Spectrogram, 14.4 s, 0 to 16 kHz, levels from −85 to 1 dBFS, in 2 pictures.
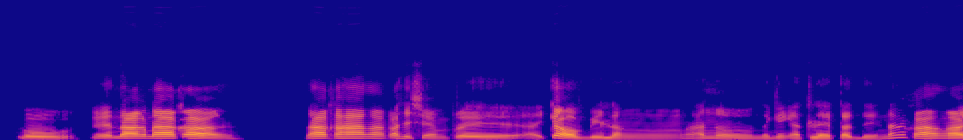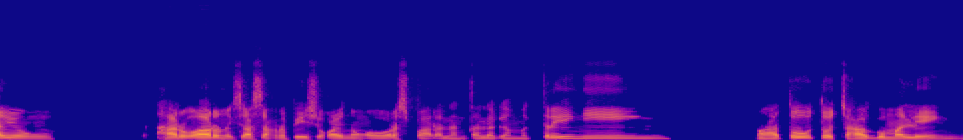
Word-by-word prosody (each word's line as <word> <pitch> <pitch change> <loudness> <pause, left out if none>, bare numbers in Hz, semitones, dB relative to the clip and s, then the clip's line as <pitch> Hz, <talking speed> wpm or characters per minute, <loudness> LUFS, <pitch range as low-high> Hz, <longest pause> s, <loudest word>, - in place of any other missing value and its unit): oo. 150 -2 -2 0.2
Eh, 170 - -4
naka 205 +1 +7
nakang 205 -6 +5 0.5
nakakahanga 225 +1 +5
kasi 200 0 -3
siyempre 165 -3 -5 0.5
ikaw 150 +1 +5
bilang 145 0 -4 0.5
ano 155 -9 -7
naging 125 0 -10
atleta 130 +3 -2
din 120 0 -12
nakakahanga 205 - +2
yung 155 -2 -6 0.8
araw-araw 140 +2 +4
nagsasakripisyo 135 -3 -5
kayo 130 0 -2
ng 125 0 -9
oras 115 +1 -6
para 105 -1 -8
lang 110 +1 -14
talagang 115 0 -10
mag-training, 180 - -6 0.6
matuto, 170 +8 -1
tsaka 125 0 0
gumaling. 145 - -2
155 Hz, 110 wpm, -25 LUFS, 130-185 Hz, 0.8 s, naka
